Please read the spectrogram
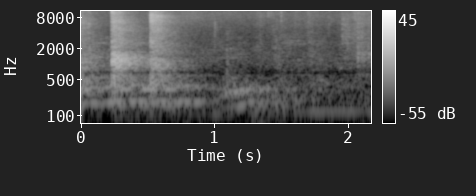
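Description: A few people clapping, the claps about 0.4 s apart, slowing and stopping about half a second in, over a low held voice.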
